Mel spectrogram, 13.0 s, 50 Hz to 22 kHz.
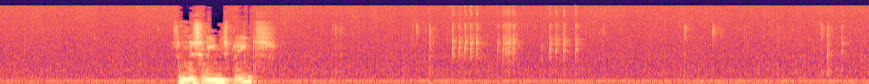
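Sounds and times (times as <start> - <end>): low electrical hum: 0.0 - 13.0
computer controls clicking: 6.2 - 8.8.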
